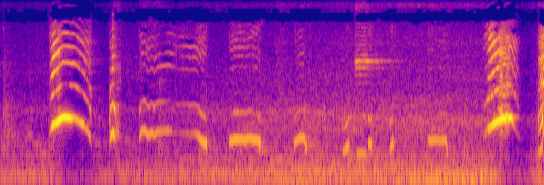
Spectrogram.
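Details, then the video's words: Labrador Retriever during a no-food challenge, whimpering in high, arching whines that rise and fall, loud at the start and again near the end, with softer broken whines between and low room noise beneath. "No food challenge Labrador"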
